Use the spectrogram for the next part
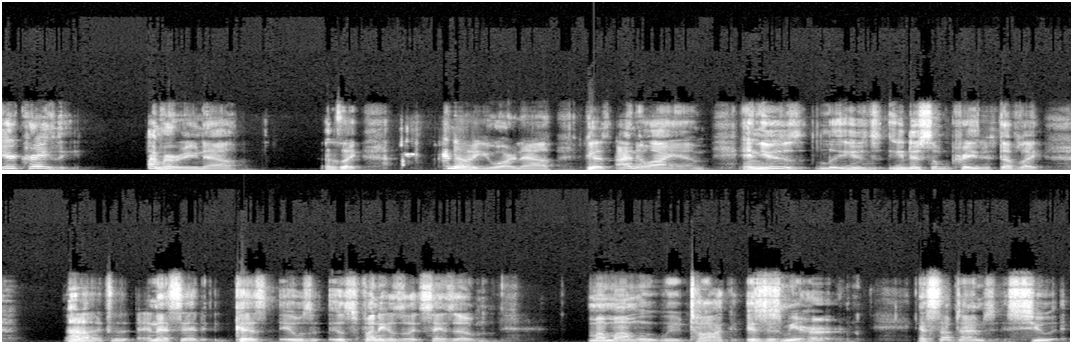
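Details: Aphasia in an adult man whose skull was removed; the cause is not stated.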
